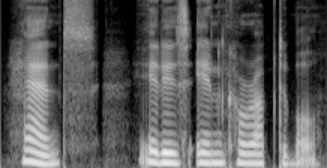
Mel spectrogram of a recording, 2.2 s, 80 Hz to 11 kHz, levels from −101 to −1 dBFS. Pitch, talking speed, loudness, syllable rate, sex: 185 Hz, 110 wpm, -18 LUFS, 5.7 syllables/s, female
